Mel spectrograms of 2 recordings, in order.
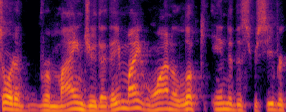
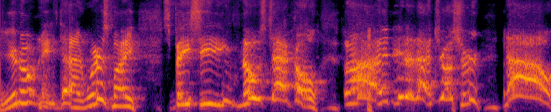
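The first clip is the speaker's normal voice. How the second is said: very high-pitched put-on puppet bear voice. Imagining fans complaining about a draft pick, Fozzie Bear impression. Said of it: "was that your Fozzie Bear impersonation".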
